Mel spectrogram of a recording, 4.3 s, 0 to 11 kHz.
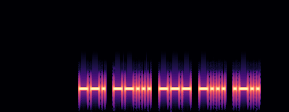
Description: Morse code, heard as a keyed tone, about 28 wpm, 700 Hz. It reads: G7OBL
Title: DXCC-100 Call Signs - 5 Characters - Repeated 3x - 28wpm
